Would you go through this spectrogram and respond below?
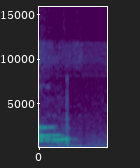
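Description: A single short cat meow, fairly faint, heard alone over a quiet background.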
